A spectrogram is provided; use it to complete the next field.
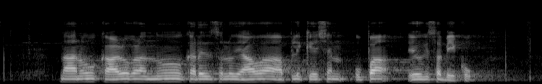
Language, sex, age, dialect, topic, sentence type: Kannada, male, 25-30, Central, agriculture, question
